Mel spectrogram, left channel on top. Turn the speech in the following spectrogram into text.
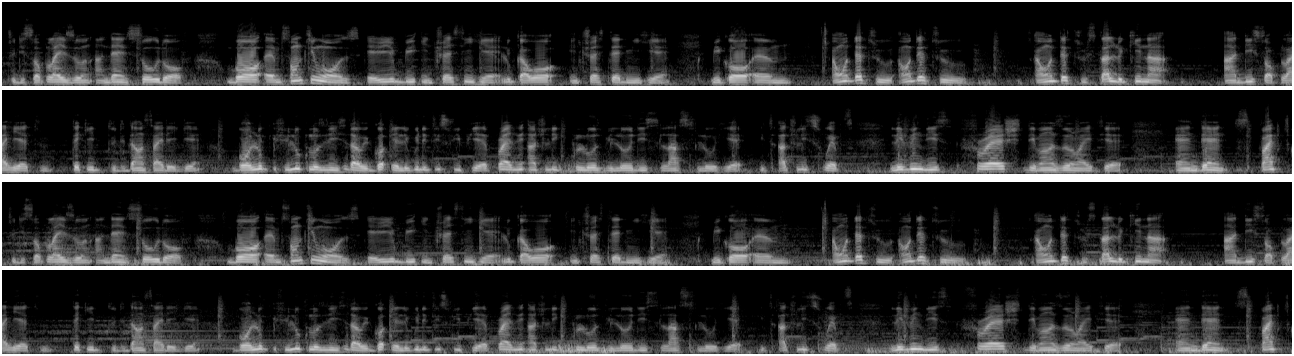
supply zone and then sold off. But something was a little bit interesting here. Look at what interested me here, because I wanted to start looking at this supply here to take it to the downside again. But look, if you look closely, you see that we got a liquidity sweep here. Pricing actually closed below this last low here. It's actually swept, leaving this fresh demand zone right here, and then spiked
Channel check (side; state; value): both; normal; correlation 0.31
